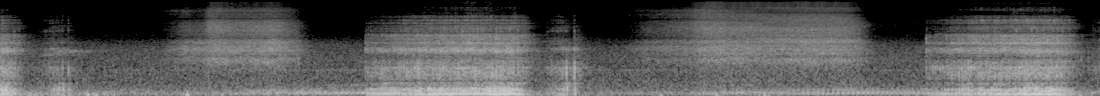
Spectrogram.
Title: snoring sound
